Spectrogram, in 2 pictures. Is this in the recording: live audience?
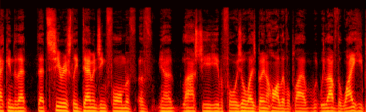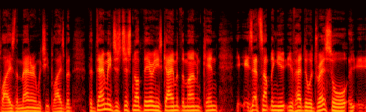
no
